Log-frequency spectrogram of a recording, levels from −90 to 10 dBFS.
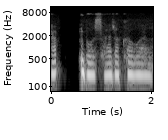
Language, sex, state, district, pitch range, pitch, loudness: Hindi, female, Bihar, Araria, 195-205 Hz, 195 Hz, -16 LUFS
